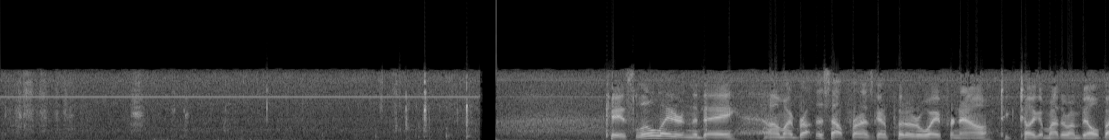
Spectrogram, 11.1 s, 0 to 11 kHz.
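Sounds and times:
background hiss: 0:00.0 - 0:11.0
thin high whine: 0:00.0 - 0:11.0.

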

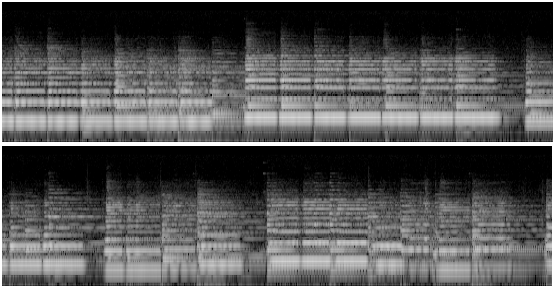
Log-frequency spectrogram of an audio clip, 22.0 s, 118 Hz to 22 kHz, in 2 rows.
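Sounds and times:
piano accompaniment: 0:00.0 - 0:22.0
tenor saxophone melody: 0:00.0 - 0:22.0.

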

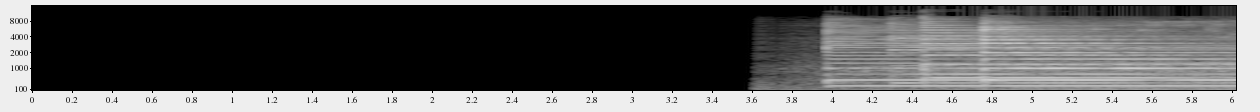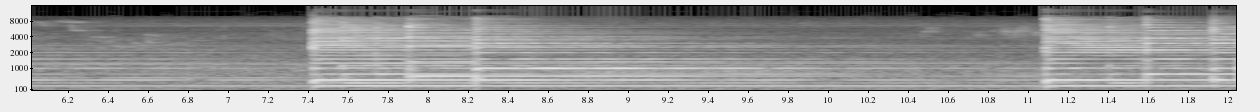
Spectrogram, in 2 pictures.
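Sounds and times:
string instrument chord ringing: 0:03.9 - 0:12.0.

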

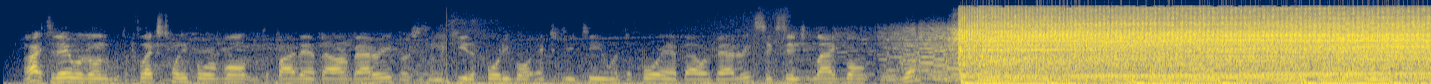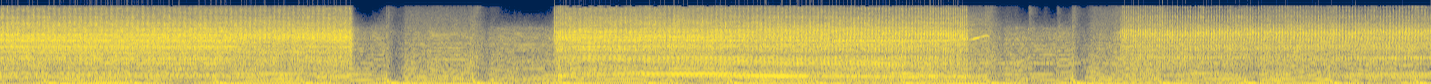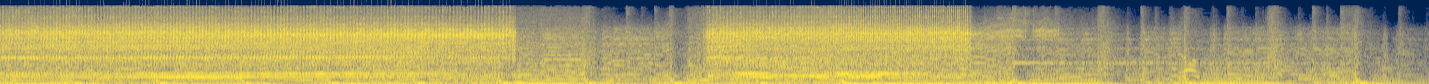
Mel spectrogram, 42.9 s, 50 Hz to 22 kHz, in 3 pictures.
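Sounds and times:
impact driver hammering bolts into timber: 0:09.6 - 0:17.9, 0:19.8 - 0:24.2, 0:25.5 - 0:33.8, 0:35.7 - 0:38.4.

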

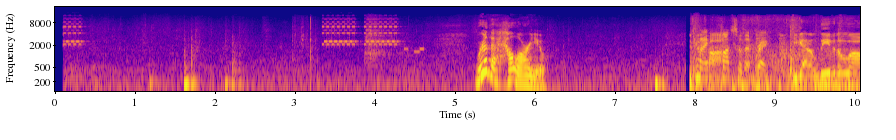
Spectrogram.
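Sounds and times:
mobile phone ringtone: 0:00.1 - 0:00.6, 0:03.3 - 0:04.6.

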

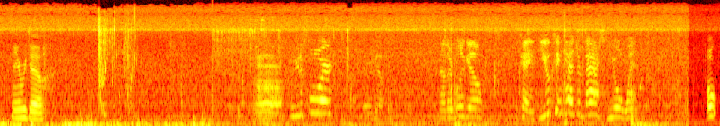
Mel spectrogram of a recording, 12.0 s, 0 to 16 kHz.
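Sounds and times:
wind buffeting microphone: 0:00.0 - 0:11.5.

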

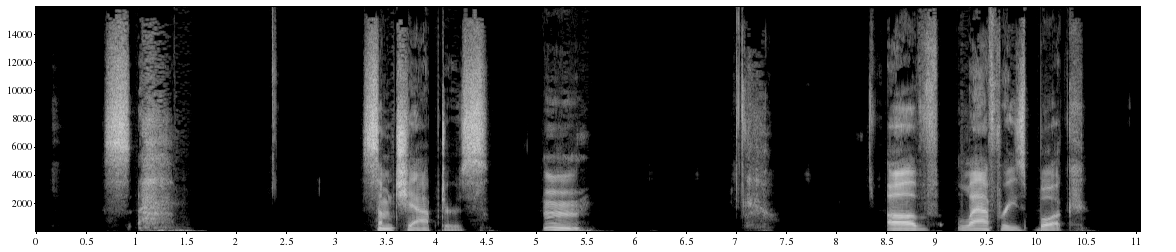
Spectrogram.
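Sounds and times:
man sighing: 0:00.7 - 0:01.7, 0:05.1 - 0:05.6.

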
